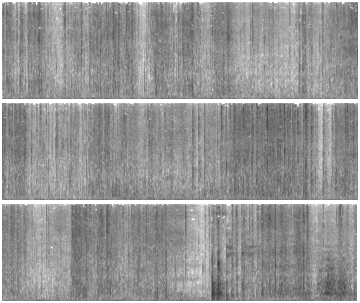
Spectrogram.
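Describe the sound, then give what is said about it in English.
Paper crinkles continuously as gift items are handled during a Secret Santa unboxing, a steady close rustle and crunch with one sharper crackle near the end. “Lovely crinkly paper.”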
